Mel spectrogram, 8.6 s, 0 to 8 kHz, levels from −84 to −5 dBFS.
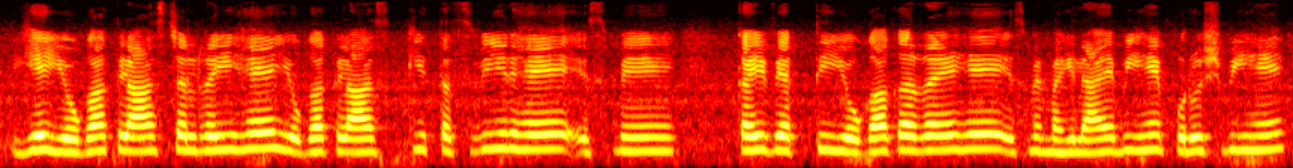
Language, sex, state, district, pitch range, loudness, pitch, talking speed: Hindi, female, Chhattisgarh, Sukma, 205-225 Hz, -18 LUFS, 215 Hz, 175 wpm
